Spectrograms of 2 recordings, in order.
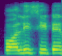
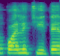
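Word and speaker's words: Polychaeta: Lumbricus पॉलीसीटे नहीं है, ये इसको पॉलीचीते नहीं, इसको एच साइलेंट पढ़ते हैं, तो पॉलीसीटे है।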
